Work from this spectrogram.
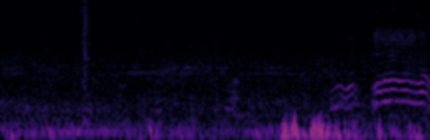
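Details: Goats during mating; after quiet rustling, a short wavering bleat is followed by a longer, steady, nasal bleat.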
